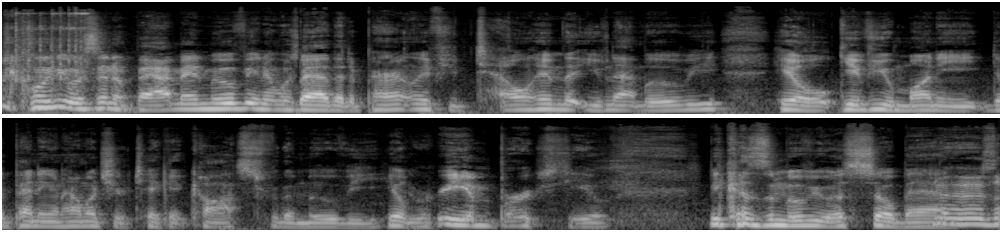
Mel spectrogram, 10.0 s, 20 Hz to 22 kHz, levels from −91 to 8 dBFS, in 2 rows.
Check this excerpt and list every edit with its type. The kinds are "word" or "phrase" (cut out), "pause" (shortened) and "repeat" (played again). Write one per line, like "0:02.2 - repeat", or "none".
0:01.5 - word
0:03.0 - word
0:04.2 - word
0:07.0 - word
